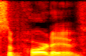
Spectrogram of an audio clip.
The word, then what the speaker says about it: Support Hive: Support Hive? You pronounce the last one as supportive.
